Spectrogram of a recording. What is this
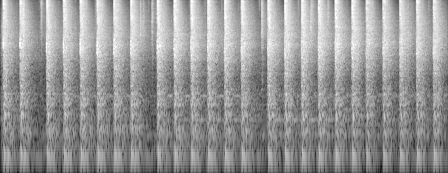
die, industrial, machine, factory, field-recording, metal, processing
die, factory, field-recording, industrial, machine, processing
